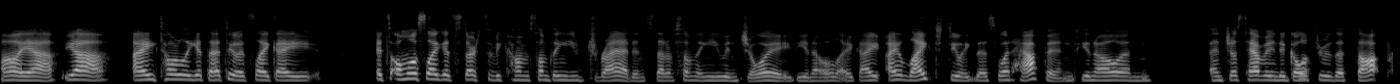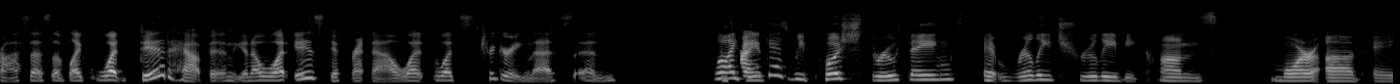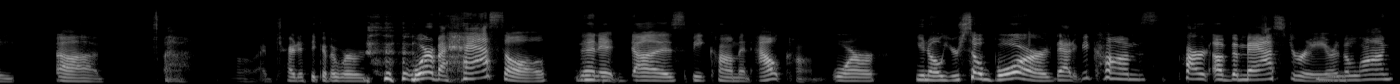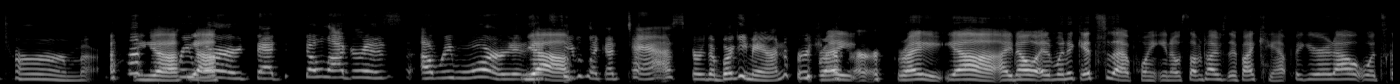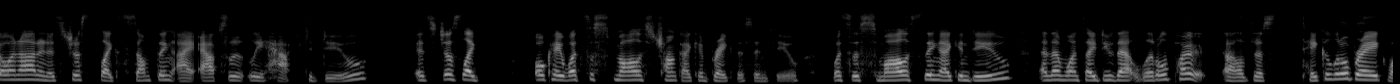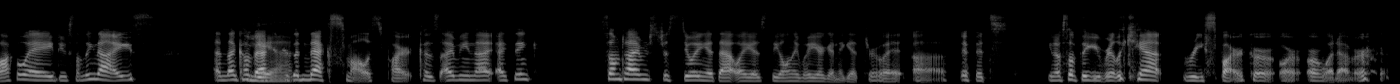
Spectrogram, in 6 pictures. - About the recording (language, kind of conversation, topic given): English, unstructured, How do you handle goals that start out fun but eventually become a grind?
- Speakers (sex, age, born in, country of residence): female, 40-44, United States, United States; female, 55-59, United States, United States
- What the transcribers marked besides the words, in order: tapping; chuckle; other background noise; laugh; laughing while speaking: "for sure"; other noise; chuckle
